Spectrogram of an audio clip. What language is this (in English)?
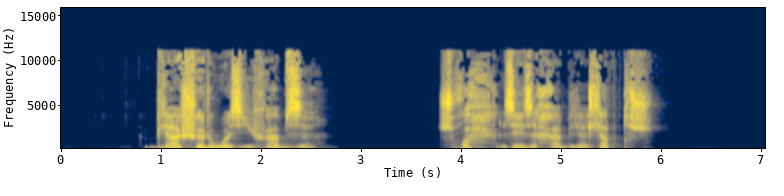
Kabardian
